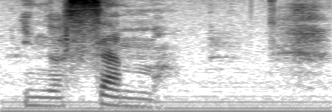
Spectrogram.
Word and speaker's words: innocemment: Par exemple, à l'article innocemment, l'icône des lèvres indique que la troisième syllabe se prononce sa, innocemment.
